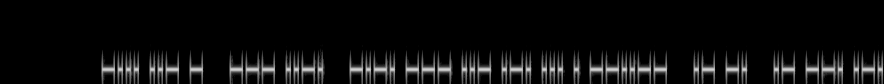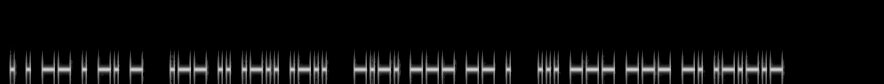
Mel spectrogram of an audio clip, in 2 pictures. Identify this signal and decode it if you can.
Morse code, heard as a keyed tone, about 30 wpm, 700 Hz. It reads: BUT OF COURSE, AN AGREEMENT WILL COME SOON.
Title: Sentences from Top 1500 Words 30wpm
